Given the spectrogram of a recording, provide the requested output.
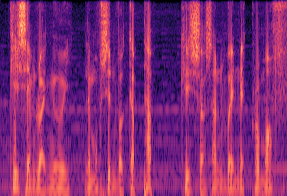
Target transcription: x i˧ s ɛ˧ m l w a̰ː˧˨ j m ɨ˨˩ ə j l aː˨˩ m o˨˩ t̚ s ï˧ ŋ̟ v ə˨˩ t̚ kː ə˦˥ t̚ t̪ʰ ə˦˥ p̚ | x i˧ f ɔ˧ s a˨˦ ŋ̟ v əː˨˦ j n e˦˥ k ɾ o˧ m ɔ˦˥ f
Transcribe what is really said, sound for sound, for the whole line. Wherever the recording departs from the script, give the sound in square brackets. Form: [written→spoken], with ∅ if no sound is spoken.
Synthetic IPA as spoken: x i˧ s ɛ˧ m l w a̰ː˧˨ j [m→ŋ] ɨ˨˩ ə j l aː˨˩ m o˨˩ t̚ s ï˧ ŋ̟ v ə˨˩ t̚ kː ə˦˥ [t̚→p̚] t̪ʰ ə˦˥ p̚ | x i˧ [f→s] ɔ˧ s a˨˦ ŋ̟ v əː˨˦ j n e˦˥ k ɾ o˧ m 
